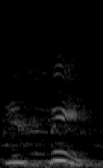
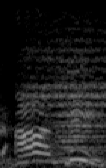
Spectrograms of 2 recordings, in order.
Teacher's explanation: हिंदी नाक पर लग रहा है, मुंह का उतना बल नहीं लग रहा है, लेकिन आंधी, मुंह खुल रहा है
